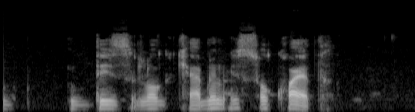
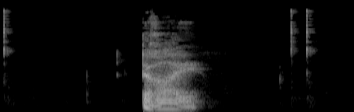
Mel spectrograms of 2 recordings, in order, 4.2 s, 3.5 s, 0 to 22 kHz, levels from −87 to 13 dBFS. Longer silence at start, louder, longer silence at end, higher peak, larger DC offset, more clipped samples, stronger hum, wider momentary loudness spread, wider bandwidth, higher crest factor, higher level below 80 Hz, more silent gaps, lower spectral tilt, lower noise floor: about the same, 0.05 s vs 0.05 s; first, -24 LUFS vs -30 LUFS; first, 0.85 s vs 0.45 s; first, -2 dBFS vs -10 dBFS; neither; neither; neither; first, 20 LU vs 15 LU; second, 7.6 kHz vs 16 kHz; about the same, 24 dB vs 24 dB; about the same, -64 dBFS vs -62 dBFS; neither; about the same, -5 dB/octave vs -4 dB/octave; second, -66 dBFS vs -89 dBFS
